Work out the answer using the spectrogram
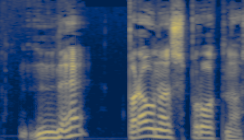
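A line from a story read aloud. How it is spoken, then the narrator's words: Father laughing. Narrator (Slovenian): se je smejal očka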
